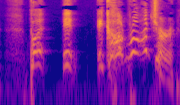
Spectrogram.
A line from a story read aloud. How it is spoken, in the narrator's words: Jay cried shrilly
